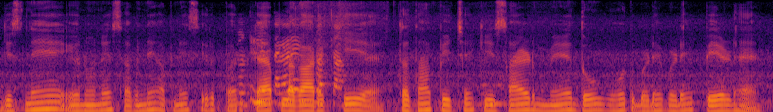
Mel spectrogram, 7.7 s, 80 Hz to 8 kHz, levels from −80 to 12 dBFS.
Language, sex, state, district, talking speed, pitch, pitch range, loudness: Hindi, male, Uttar Pradesh, Saharanpur, 170 wpm, 110 Hz, 105-120 Hz, -19 LUFS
